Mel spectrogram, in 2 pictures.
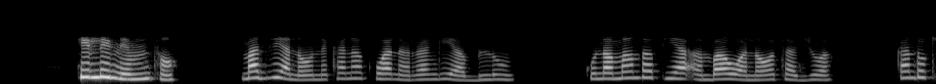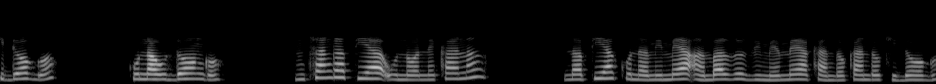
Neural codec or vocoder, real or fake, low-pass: codec, 16 kHz, 0.9 kbps, LongCat-Audio-Codec; fake; 3.6 kHz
